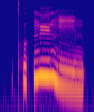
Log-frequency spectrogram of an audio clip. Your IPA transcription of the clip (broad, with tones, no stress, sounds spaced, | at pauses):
kʷʰ ɪ˨˥ k̚ ŋ yː˥ ŋ iː˨˩ m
